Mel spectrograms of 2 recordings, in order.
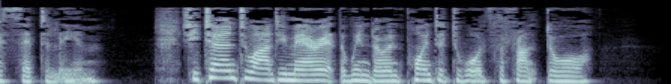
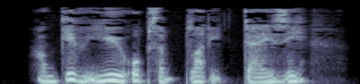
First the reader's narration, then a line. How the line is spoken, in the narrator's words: muttered Lucy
